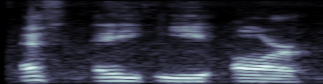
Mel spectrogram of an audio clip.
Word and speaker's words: Faeryl: Faeryl. Got it. ERYL is pronounced get.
